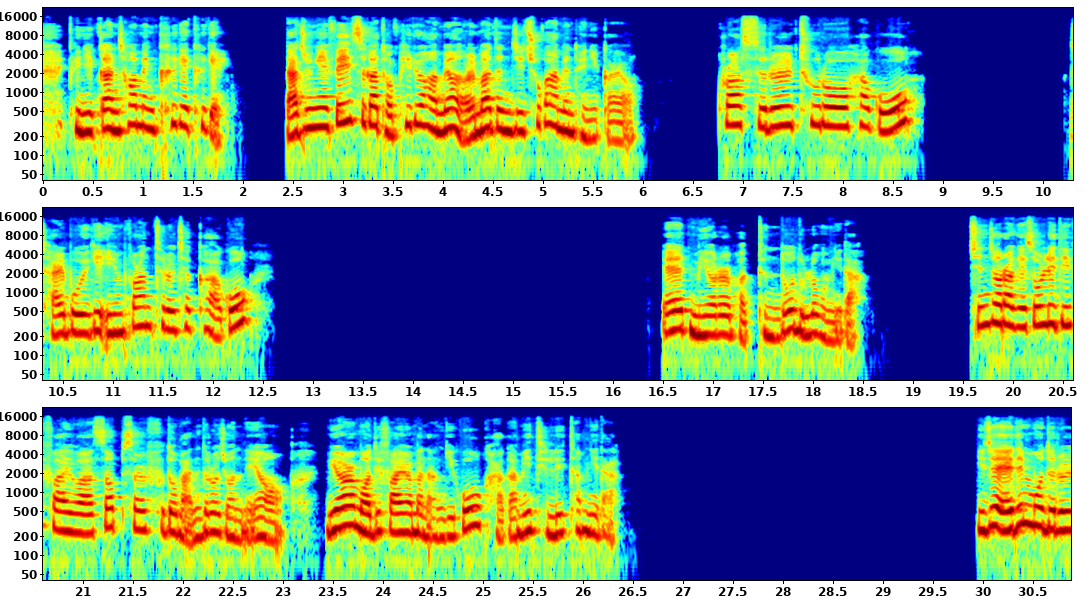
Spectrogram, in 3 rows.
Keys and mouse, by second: 6.9-8.6 drag, 11.9 click, 12.8-14.7 middle drag, 18.1 click, 20.0 click, 22.2 click, 23.0-25.5 drag, 25.5-27.9 middle drag, 30.2 Tab.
